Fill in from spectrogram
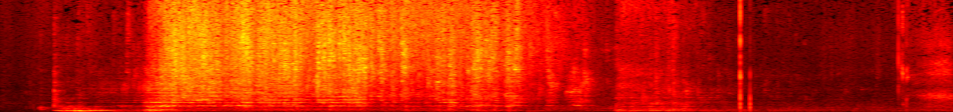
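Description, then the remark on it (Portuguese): A toilet flushes, a loud rushing surge of water that swirls for several seconds, then drains and gurgles as the tank refills, with a brief sharp clack near the end. “Eu vou dar uma descarga, vocês vão ouvir”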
